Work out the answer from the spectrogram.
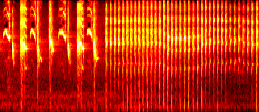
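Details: Long-tailed shrike reproducing Cipaku and swiftlet sounds: a few loud, high, looping slurred chirps, then a fast, even, buzzy rattle of about four notes per second lasting several seconds.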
